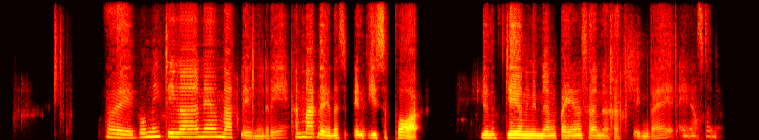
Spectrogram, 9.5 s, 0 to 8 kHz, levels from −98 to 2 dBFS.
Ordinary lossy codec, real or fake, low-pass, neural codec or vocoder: none; fake; none; codec, 16 kHz, 0.5 kbps, X-Codec, HuBERT features, trained on general audio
